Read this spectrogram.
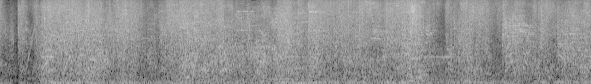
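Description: Magic spells burst and clash in a fast fantasy battle.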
